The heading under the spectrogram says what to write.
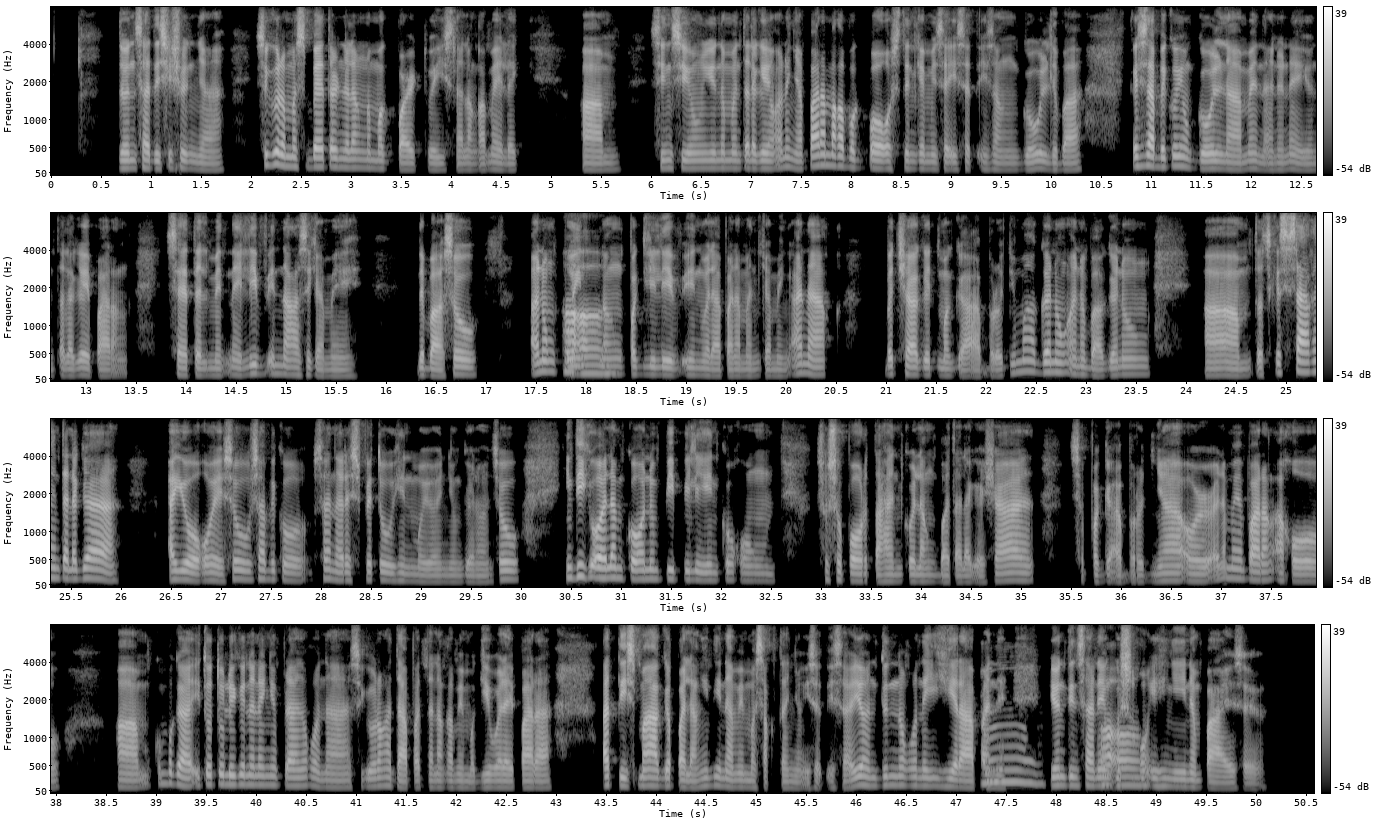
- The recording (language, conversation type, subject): Filipino, advice, Paano namin haharapin ang magkaibang inaasahan at mga layunin naming magkapareha?
- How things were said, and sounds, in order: none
